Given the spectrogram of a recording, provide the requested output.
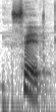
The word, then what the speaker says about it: said: Yesterday he said. Yesterday He said. he said. Remember that sound of the past of the verb to say. Said. Como tener sed.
